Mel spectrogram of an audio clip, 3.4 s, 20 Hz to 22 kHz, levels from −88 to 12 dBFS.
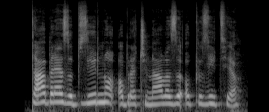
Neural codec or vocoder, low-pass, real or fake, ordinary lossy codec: codec, 44.1 kHz, 3.4 kbps, Pupu-Codec; none; fake; none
